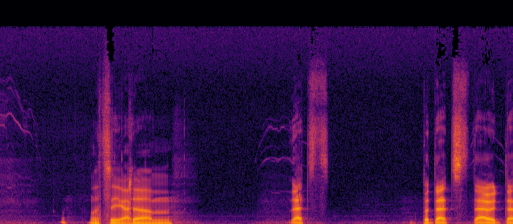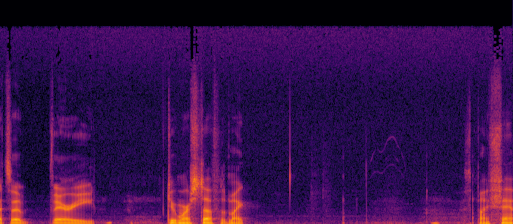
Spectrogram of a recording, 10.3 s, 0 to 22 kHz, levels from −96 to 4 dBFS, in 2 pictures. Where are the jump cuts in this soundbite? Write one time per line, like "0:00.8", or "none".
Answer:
0:01.3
